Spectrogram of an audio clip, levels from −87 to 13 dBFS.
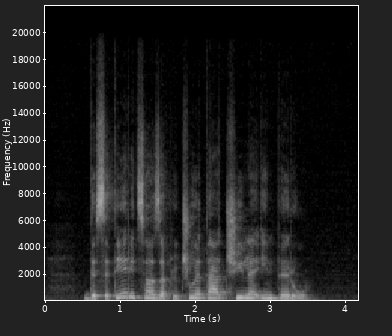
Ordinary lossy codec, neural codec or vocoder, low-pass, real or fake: none; autoencoder, 48 kHz, 128 numbers a frame, DAC-VAE, trained on Japanese speech; 19.8 kHz; fake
